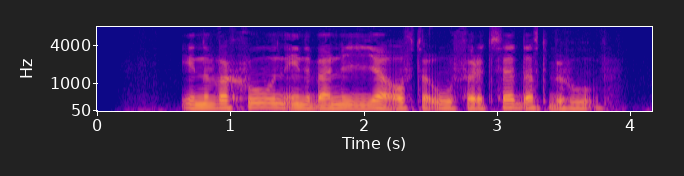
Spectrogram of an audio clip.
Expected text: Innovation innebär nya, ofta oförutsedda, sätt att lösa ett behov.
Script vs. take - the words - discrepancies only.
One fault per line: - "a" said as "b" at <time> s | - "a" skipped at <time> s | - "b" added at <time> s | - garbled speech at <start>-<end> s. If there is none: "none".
- "sätt att lösa" skipped at 3.3 s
